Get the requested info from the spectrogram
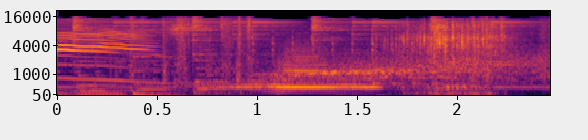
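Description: A cartoon seal pup's high, whimpering cry, falling steadily in pitch and fading about half a second in, over background music. A held music note and a soft whoosh follow.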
